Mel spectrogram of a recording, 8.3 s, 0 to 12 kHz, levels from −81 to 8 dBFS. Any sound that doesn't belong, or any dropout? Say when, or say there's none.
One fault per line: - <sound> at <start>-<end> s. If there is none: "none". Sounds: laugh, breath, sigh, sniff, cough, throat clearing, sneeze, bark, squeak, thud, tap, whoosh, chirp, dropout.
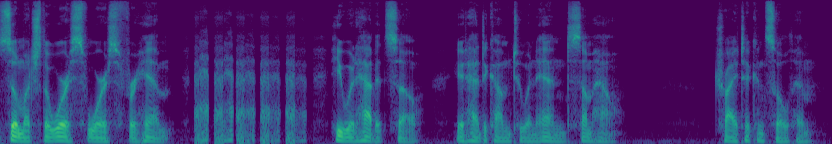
- laugh at 1.9-3.1 s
